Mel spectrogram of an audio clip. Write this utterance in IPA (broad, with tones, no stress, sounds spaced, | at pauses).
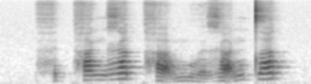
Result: h ə˨˩ t̚ h a˧ ŋ ɣ a˦˥ t̚ h a̰ː˧˨ m u˧˩ ə̯ ɣ a̰˧˥ ŋ t̪ a˦˥ t̚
